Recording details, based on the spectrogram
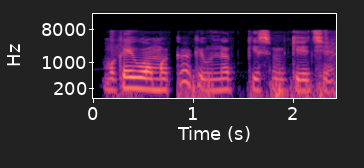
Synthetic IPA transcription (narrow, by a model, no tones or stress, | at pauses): məkəjuaməkːakeunːət̪̚kismket͡ʃʰɛ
